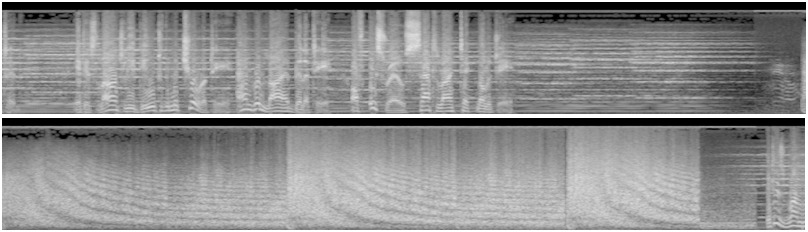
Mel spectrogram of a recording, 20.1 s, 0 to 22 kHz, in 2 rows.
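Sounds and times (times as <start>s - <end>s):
rocket motor roaring: 10.0s - 19.2s.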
